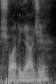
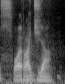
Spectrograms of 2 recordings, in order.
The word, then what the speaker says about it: Swarajya: On the 7th October 1673, the Marathas won the fort and included it in the Shwariyaji. I need to work on the pronunciation, Swarajya.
